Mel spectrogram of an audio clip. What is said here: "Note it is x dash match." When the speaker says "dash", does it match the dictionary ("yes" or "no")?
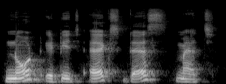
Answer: no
